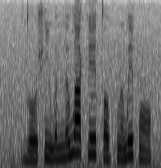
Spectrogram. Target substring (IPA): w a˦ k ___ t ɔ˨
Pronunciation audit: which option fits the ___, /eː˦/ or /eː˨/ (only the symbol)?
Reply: eː˦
